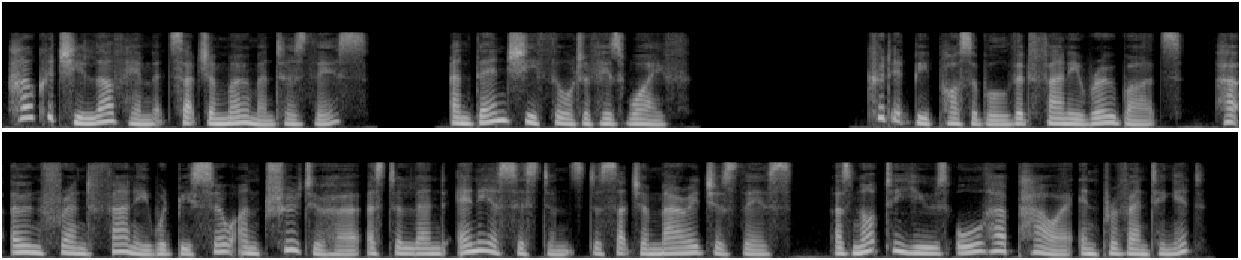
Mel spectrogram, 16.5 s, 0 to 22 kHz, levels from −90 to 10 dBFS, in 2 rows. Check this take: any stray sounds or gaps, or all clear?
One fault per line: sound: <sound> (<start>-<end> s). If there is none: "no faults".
no faults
